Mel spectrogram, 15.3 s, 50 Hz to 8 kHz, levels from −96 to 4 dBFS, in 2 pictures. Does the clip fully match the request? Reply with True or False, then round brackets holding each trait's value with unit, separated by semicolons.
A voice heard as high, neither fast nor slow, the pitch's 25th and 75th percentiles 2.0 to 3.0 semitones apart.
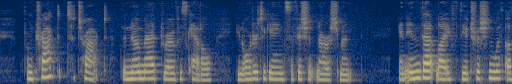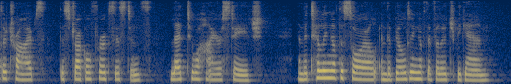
True (220 Hz; 180 wpm; 2.5 semitones)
